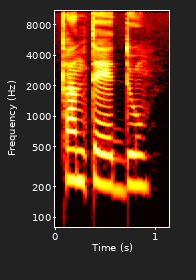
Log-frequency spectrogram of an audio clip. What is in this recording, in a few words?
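"canteddu", female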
